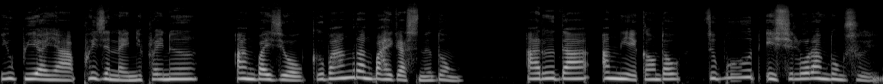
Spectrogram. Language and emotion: Bodo, sad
